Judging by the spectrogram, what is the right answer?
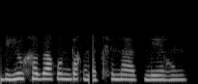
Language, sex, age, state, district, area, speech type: Assamese, female, 18-30, Assam, Udalguri, rural, conversation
